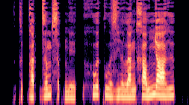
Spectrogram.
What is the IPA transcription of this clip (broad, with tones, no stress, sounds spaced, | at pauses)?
k ə˨˩ t̚ ɣ a˨˩ t̚ z ə˧ m s ə˨˩ p̚ ŋ e̤˨˩ | h u˧ ə̯ k ṳ˨˩ ə̯ z i̤˨˩ ə̯ l a˨˦ ŋ x a˨˦ w ɲ aː˧ ɣ ɨ˦˥ p̚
